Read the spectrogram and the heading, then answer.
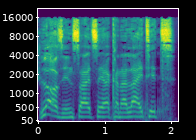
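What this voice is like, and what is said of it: Exaggerated put-on Jamaican accent. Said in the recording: “Why are they using a Jamaican accent? ... they butchered it as well ... the accent that I've just recently butchered”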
